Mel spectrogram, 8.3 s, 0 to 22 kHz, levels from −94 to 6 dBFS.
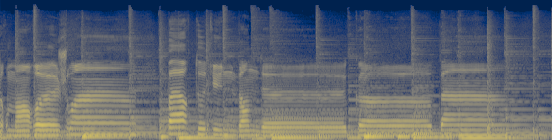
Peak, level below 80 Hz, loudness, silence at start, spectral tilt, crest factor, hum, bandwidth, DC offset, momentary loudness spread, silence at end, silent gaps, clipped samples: -2 dBFS; -28 dBFS; -19 LUFS; 0 s; -6.5 dB/octave; 16 dB; none; 18.5 kHz; under 0.1%; 8 LU; 0 s; none; under 0.1%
